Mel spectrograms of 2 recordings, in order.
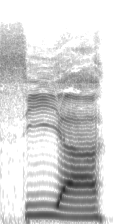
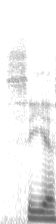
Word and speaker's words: Seiya: I believe it's Seiya Suzuki. – Seiya Suzuki. – Seiya, S-E-I-Y-A Suzuki.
